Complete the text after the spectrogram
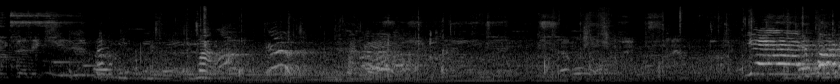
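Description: Young women chatter and laugh nearby.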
